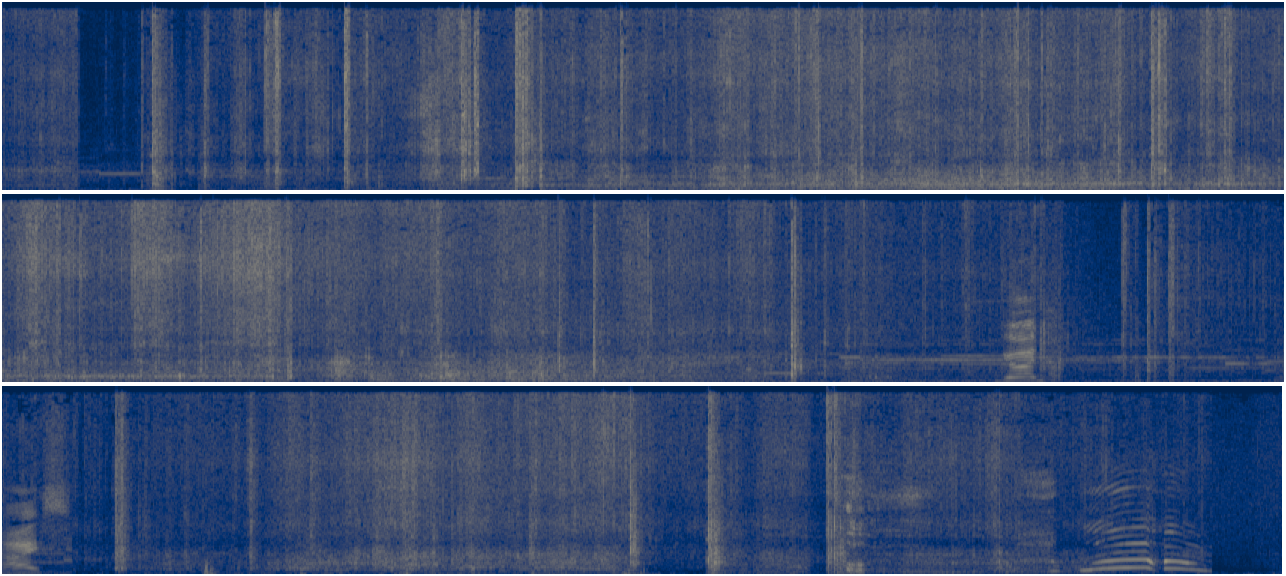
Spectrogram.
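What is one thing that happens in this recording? A skateboard clacks sharply against the ground.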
